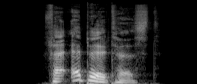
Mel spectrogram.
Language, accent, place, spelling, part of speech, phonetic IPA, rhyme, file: German, Germany, Berlin, veräppeltest, verb, [fɛɐ̯ˈʔɛpl̩təst], -ɛpl̩təst, De-veräppeltest.ogg
- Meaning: inflection of veräppeln: 1. second-person singular preterite 2. second-person singular subjunctive II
